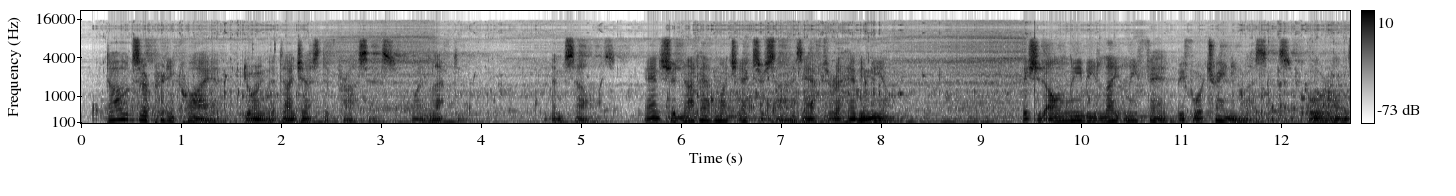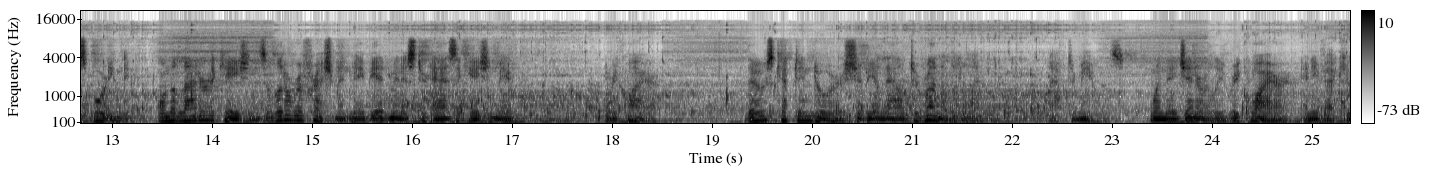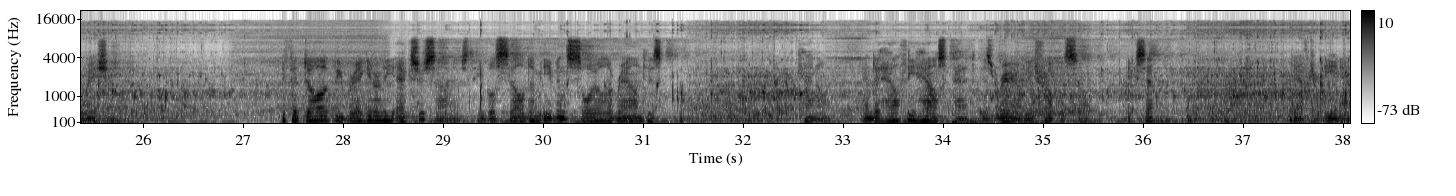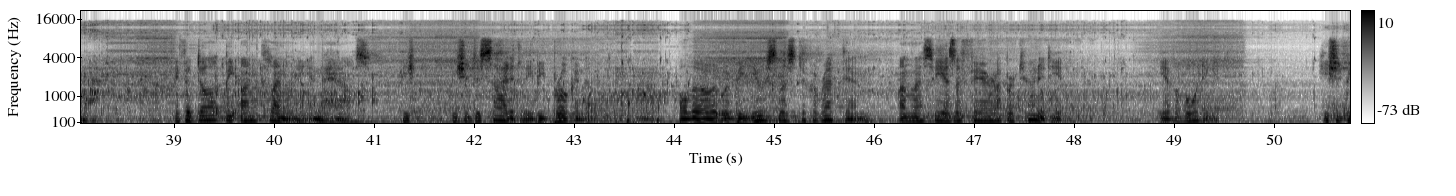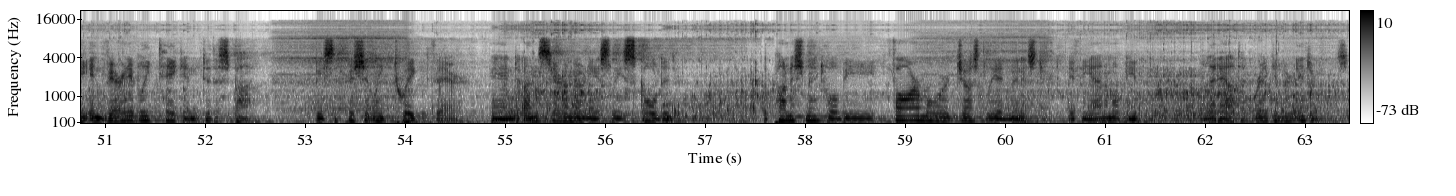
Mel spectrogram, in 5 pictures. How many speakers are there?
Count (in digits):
1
